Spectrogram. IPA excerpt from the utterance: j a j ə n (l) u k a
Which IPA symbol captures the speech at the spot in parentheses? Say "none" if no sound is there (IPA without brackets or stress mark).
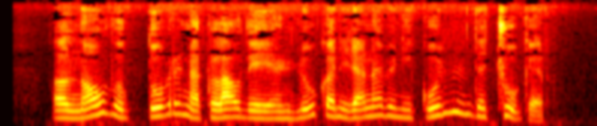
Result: ʎ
